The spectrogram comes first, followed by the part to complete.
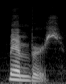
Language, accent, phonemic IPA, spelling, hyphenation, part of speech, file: English, US, /ˈmɛm.bɚz/, members, mem‧bers, noun, En-us-members.ogg
- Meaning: plural of member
